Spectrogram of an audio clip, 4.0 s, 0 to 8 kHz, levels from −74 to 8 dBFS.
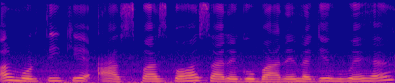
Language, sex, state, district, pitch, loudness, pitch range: Hindi, female, Uttar Pradesh, Etah, 230 Hz, -28 LUFS, 220-255 Hz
